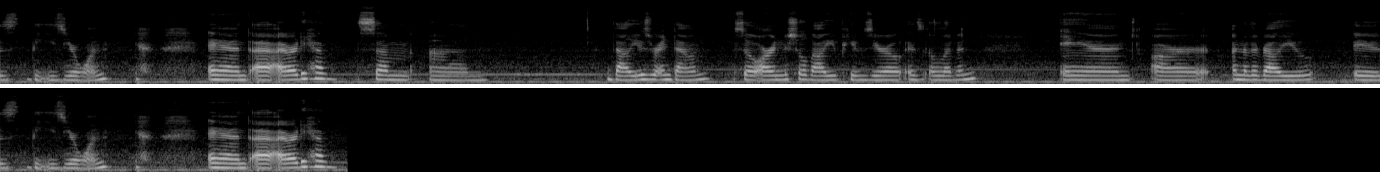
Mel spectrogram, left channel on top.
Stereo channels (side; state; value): right; drops out; at 3.5 s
